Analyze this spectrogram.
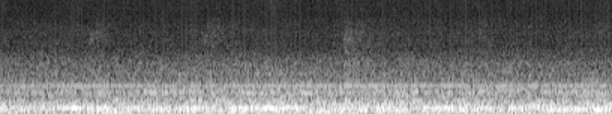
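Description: A train rumbles as it starts to pull away.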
